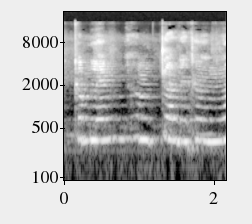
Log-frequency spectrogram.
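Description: A boy singing in short phrases, his voice holding notes at a fairly level pitch.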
